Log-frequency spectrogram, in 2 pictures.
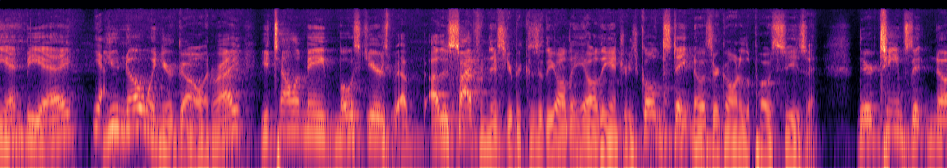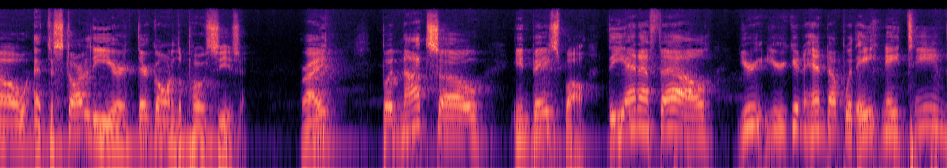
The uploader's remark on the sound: live at the Maven Hotel!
